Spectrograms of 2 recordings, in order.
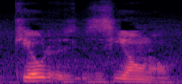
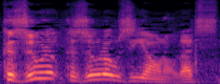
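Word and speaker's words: Kazuda Xiono: I'm gonna Kyoto Ziono. It's bugging me now that I get his name wrong. Kazuto Ziono.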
